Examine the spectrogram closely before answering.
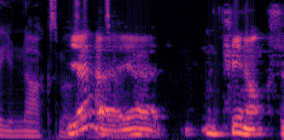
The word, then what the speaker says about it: Chiinox: you Knox yeah yeah Phoenix is uh how I pronounce it I guess it's supposed to be pronounced yeah where are we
